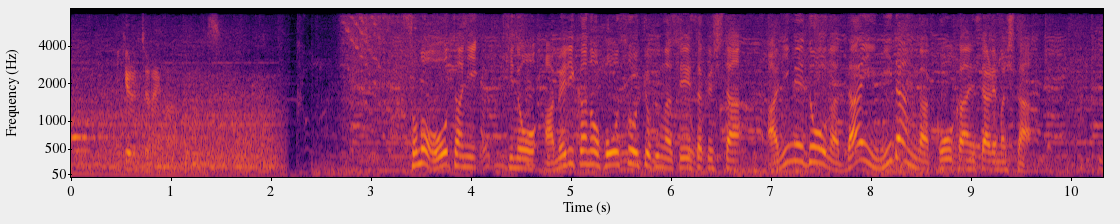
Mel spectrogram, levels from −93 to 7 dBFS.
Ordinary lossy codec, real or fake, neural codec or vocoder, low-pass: MP3, 48 kbps; real; none; 7.2 kHz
